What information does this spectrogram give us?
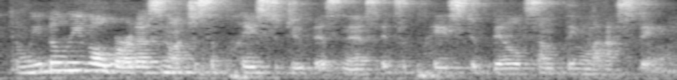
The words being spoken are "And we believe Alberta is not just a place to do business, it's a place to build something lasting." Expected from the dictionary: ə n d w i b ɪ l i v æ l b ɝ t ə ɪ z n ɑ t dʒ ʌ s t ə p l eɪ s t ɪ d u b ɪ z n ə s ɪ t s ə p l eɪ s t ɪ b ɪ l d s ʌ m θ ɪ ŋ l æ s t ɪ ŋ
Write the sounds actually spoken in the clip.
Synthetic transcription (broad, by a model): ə n w i b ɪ l i v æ l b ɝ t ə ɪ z n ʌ t dʒ ʌ s t ə p l eɪ s t ɪ d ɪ b ɪ z n ə s ɪ t s ə p l eɪ s t ɪ b ɪ l d s ʌ m θ ɪ ŋ l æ s t ɪ ŋ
